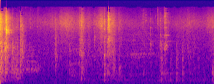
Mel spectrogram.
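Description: Metal tools and parts clinking and knocking on a workshop bench as they are handled: a sharp clink right at the start, then several lighter, separate knocks spread through the rest.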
